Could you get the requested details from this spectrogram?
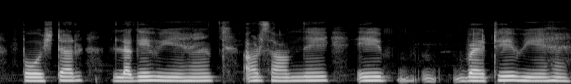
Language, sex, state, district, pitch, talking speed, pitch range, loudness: Hindi, female, Andhra Pradesh, Guntur, 175 Hz, 105 wpm, 170-180 Hz, -16 LUFS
